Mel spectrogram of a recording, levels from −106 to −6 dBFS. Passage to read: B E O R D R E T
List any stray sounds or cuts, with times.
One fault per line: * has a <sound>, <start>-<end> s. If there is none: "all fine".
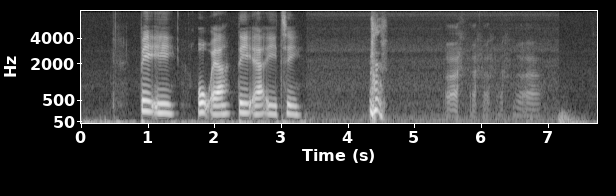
* has a sneeze, 4.3-4.6 s
* has a laugh, 5.4-7.0 s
